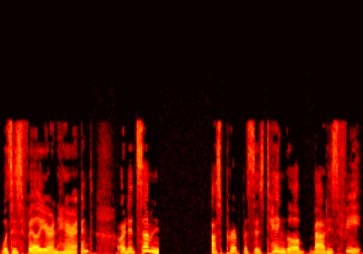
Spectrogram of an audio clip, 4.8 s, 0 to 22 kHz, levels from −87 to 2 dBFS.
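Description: Speech clip with two faults. Gaps at joins of encoded pieces open at 1.01 s for about 55 ms and at 3.19 s for about 43 ms. Separately encoded pieces were joined untrimmed, so encoder delay and padding remain as short silences. From 2.10 to 2.81 s the speech cuts out abruptly, leaving only hiss roughly 45 dB down. This is likely an audio dropout to a faint residue, with the path still live.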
